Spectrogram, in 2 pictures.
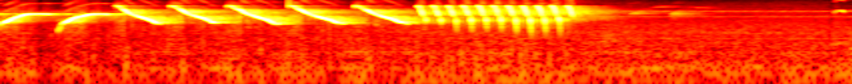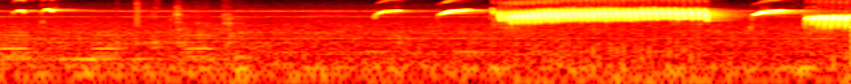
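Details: Canary singing timbrado-style song to train other canaries: rising and falling whistled sweeps, a short rapid trill, a quiet gap with faint chirps, then a loud buzzy rolling phrase.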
